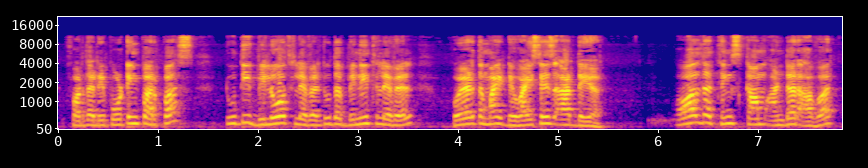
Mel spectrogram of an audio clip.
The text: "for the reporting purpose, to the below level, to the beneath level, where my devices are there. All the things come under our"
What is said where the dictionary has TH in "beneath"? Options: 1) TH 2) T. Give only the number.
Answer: 2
